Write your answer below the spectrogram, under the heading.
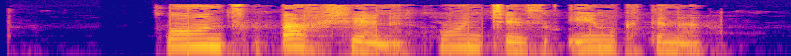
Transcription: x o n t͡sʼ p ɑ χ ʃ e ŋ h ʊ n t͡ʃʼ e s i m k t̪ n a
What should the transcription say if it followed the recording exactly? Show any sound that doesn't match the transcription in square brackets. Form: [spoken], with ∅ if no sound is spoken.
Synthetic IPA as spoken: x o n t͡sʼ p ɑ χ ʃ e [n] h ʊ n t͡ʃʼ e s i m k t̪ n a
